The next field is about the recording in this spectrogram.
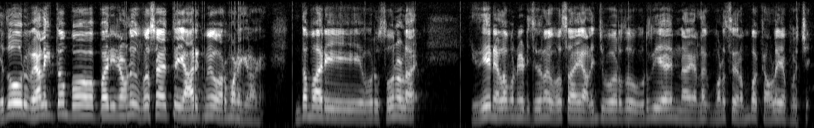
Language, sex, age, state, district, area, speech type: Tamil, male, 60+, Tamil Nadu, Namakkal, rural, spontaneous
